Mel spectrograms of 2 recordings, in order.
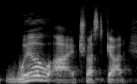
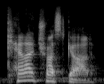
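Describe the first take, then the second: First: "Will" punched, whole line slow; stress on WILL. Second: "I" leaned on, falling at the end; stress on I. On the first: Preacher offering the better question to viewers, slow with stress on "Will". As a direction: slowly ask "Will I trust God?" with the weight on "Will". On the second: Preacher posing the first question to the viewers, stress on "I". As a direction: ask "Can I trust God?" weighing the word "I". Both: Shown as a demonstration. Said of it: "Maybe even a better question is".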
